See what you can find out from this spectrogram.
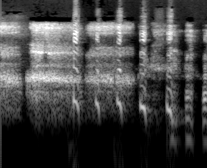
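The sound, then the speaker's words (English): A voice imitates heavy, rasping respirator-mask breathing: a long hissing draw of breath, then a run of short choppy breathy bursts that slide toward laughter. “But it's the breathing. Yeah, it's the breathing.”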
